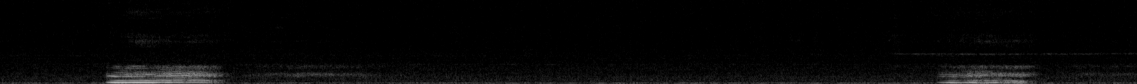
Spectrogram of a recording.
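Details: A sleeping Pomeranian dog gives two brief, slightly whistling nasal snores separated by quiet breathing; ordinary sleep snoring.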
